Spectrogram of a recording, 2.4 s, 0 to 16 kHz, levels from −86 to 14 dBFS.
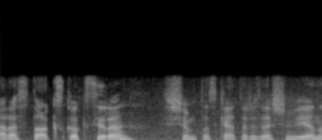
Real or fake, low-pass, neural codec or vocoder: real; 7.2 kHz; none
